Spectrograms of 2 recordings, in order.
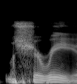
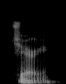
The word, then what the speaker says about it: Cherry: And I'm not saying Cherie. It's actually spelled like Cherry.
